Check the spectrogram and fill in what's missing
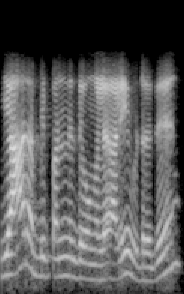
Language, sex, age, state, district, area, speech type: Tamil, female, 30-45, Tamil Nadu, Madurai, urban, conversation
